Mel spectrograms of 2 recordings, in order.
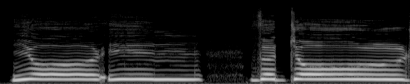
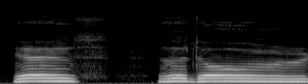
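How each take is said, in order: First: High, much louder, slow wailing creature voice; an unseen voice wailing at Milo from far away; distant wail. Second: Louder, slow, yawning creature voice; a second unseen creature yawning an answer; yawned. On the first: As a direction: stretch the doldrums into a long eerie wail. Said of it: "wailed a voice that sounded far away". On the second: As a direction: drag the doldrums out through a yawn. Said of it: "yawned another voice". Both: A narrator's reading.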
